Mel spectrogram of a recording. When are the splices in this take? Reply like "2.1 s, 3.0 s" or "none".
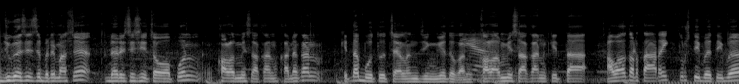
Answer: none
